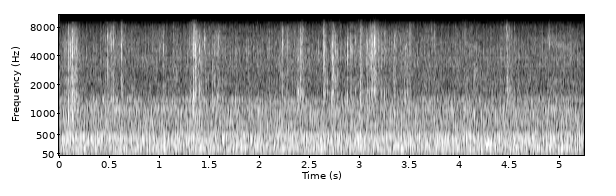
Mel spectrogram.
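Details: Steady motor hum with faint crackling from a suction machine running continuously at medium suction while sterile gloves and catheter are prepared, before a nasopharyngeal suctioning skill demonstration for a patient unable to cough up secretions.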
